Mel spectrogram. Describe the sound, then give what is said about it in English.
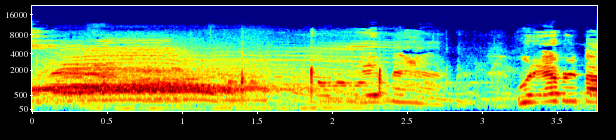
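A crowd answers a speaker's call to shout yes, erupting in loud, sustained shouting and cheering for over a second, then fades into scattered calls and whoops before a man's voice comes back in strongly. “Somebody shout, Yes!”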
